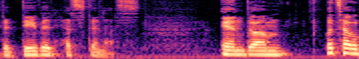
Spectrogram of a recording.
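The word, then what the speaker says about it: Hestenes: pronounces it David hestennis hestones I know he pronounced it David hestones and um let's have a quick look at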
